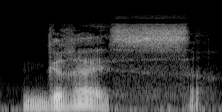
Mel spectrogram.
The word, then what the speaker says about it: Grèce: And the first one, la Grèce. La Grèce. Okay, so remember gr, gr. And then this accent grave like that, open.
